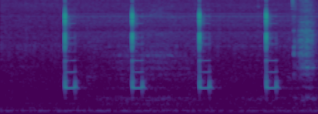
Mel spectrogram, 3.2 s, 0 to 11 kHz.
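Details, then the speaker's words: Check Me Pro pulse oximeter with the sensor on an index finger: steady electronic beeps about 90 a minute, one per heartbeat; reading heart rate 91, oxygen 99%. "let's go there you go it's telling me you have 91 heart rate and 99 oxygen level"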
